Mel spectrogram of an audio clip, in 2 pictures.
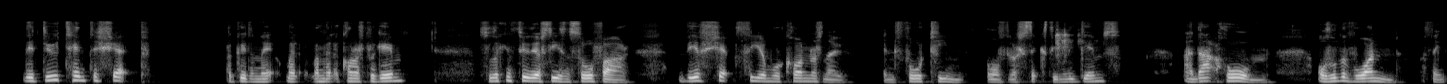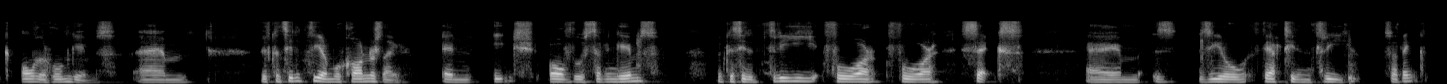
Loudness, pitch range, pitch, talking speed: -23 LUFS, 115-145 Hz, 130 Hz, 145 wpm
